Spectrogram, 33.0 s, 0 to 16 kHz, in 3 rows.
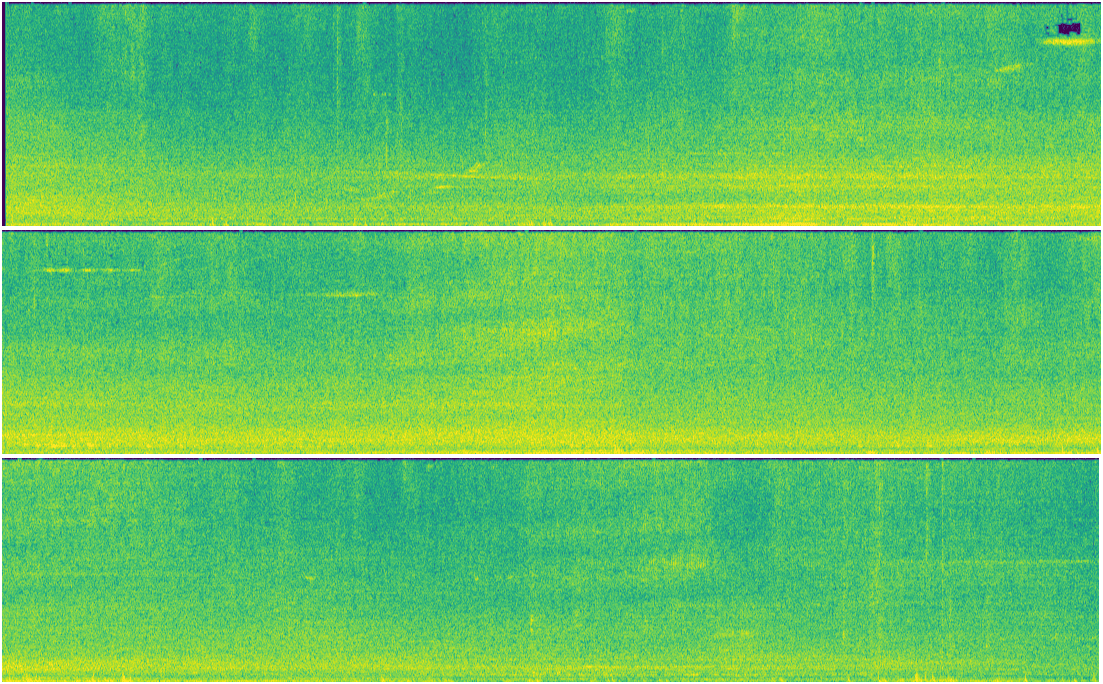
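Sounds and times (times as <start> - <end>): tram passing: 0.0 - 32.9
cars driving past: 5.3 - 32.9.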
